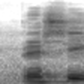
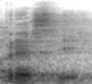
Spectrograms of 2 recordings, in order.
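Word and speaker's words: précis: what is meaning of प्रेसी आप सब लोग मुझे बताएं के व्हाट इज मीनिंग ऑफ प्रेसी यह प्रेसा इज नहीं है इट्स प्रेसी एस साइलेंट होता है इस के अंदर और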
